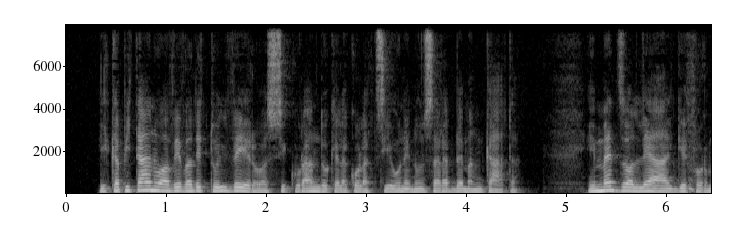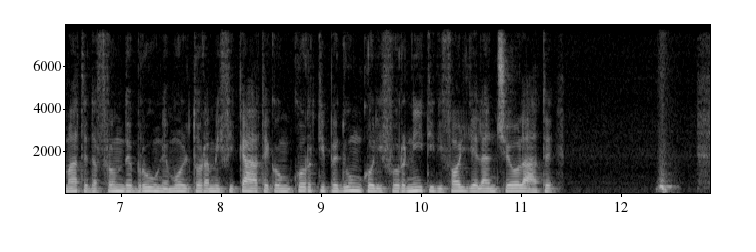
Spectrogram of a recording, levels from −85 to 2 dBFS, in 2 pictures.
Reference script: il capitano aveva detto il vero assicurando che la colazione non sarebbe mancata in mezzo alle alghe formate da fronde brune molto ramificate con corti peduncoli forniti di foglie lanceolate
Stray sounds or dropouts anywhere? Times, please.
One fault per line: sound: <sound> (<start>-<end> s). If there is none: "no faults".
sound: whoosh (12.3-12.6 s)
